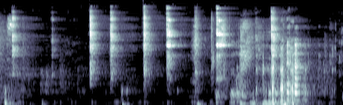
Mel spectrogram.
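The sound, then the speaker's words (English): Several bright glass clinks ring out in a loose sequence as glasses are touched together in a toast while tasting the Ace Boone Sazerac Coon cocktail, followed by shuffling and murmured activity. “Cheers. Cheers.”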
